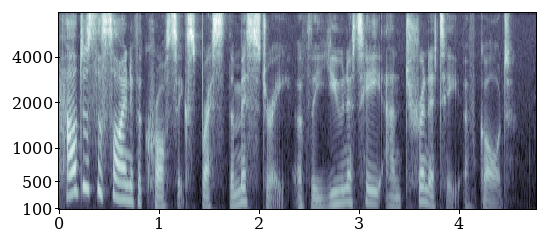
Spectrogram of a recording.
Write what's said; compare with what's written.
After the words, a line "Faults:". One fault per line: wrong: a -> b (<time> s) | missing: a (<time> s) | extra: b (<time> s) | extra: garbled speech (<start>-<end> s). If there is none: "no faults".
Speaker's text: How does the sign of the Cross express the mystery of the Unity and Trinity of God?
How does the sign of the Cross express the mystery of the Unity and Trinity of God?
Faults:
no faults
